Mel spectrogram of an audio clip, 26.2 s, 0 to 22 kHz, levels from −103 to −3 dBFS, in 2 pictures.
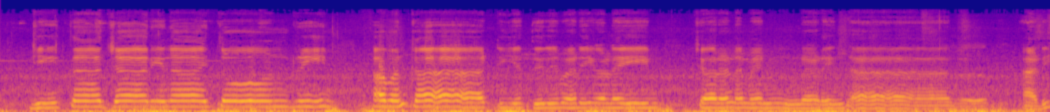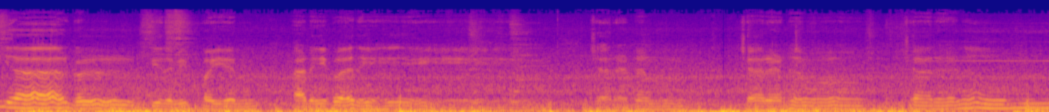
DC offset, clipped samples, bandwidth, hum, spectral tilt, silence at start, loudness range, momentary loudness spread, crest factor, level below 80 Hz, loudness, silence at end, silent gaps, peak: under 0.1%; under 0.1%; 14.5 kHz; none; -6.5 dB/octave; 0 s; 8 LU; 10 LU; 12 dB; -28 dBFS; -27 LUFS; 0 s; none; -10 dBFS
